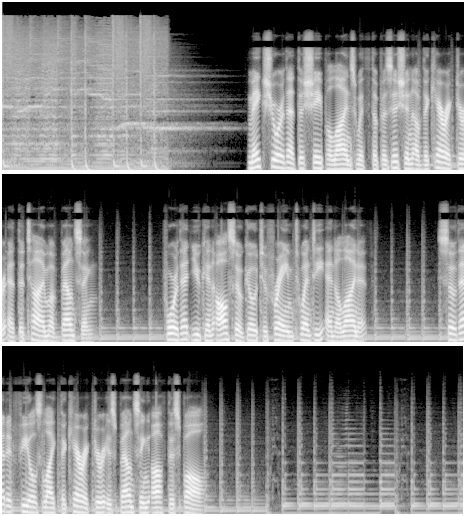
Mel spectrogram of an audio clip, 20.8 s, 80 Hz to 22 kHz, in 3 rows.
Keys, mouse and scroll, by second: 2.7-3.9 scroll down 4, 5.0 click, 5.0 g, 5.4-6.6 scroll up 4, 7.2 click, 9.4 click, 9.8 click, 15.8 click, 16.3 click, 16.5 click, 20.5 click.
